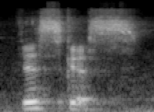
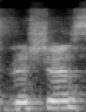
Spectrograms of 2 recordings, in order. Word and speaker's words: viscous: Glass is technically a highly viscous. Sorry. Viscous. Thank you. I was never getting out of that tailspin, Amanda. So thank you. Because everyone mispronounces viscous vicious, and so I was going to try to help.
